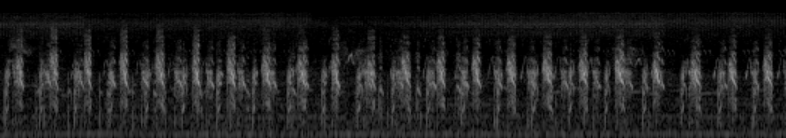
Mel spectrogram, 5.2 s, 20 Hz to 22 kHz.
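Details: Rapid chirping from an osprey at its nest in Charlo, Montana, by nest camera, morning of 18 July 2018: high, piercing whistled notes repeated about twice a second with slight unevenness, faint low hum beneath.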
